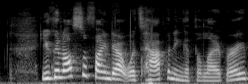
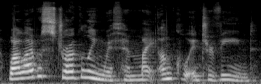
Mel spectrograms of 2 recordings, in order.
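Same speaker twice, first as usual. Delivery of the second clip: ordinary delivery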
